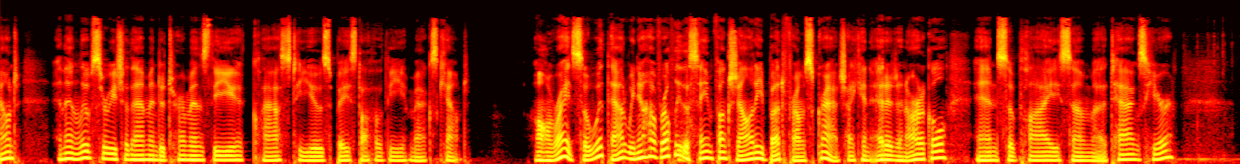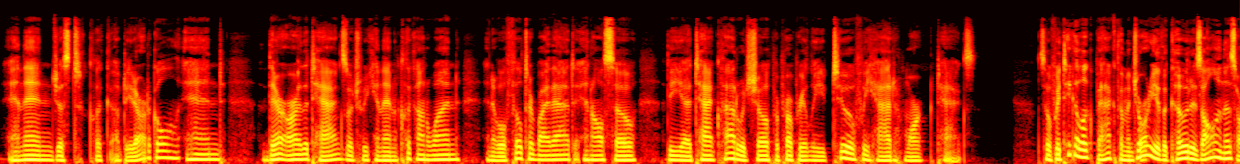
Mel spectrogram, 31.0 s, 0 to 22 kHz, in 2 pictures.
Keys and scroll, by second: 5.6 super+s.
